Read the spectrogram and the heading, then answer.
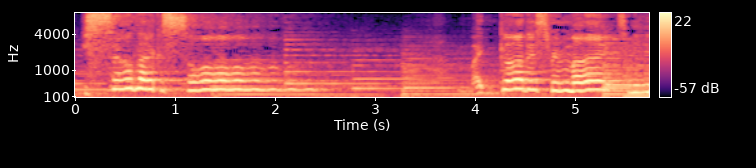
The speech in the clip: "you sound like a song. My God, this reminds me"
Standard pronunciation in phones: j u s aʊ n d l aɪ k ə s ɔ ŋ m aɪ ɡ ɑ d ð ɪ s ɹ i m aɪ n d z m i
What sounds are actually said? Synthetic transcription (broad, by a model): j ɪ s aʊ n d l aɪ k ə s ɔ ŋ m aɪ ɡ ɑ d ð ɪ s ɹ i m aɪ n d z m i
